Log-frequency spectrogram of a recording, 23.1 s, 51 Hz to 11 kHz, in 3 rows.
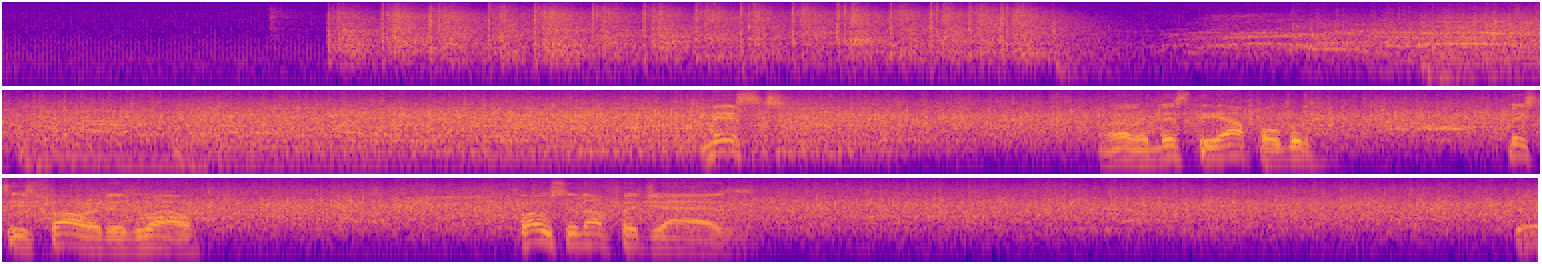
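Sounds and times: audience applauding and cheering: 0:01.6 - 0:23.0
music: 0:06.9 - 0:12.8.

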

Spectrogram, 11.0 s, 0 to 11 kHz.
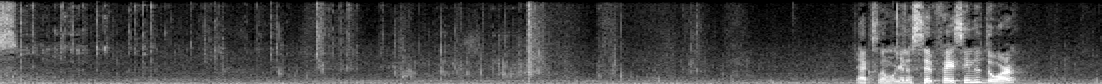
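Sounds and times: metal clips clicking and clinking: 0:00.0 - 0:04.0.

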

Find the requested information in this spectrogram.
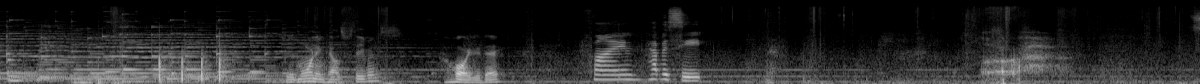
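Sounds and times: low room hum: 0:04.2 - 0:12.0
rustle of sitting in office chair: 0:04.6 - 0:12.0
person grunting: 0:09.8 - 0:10.6.

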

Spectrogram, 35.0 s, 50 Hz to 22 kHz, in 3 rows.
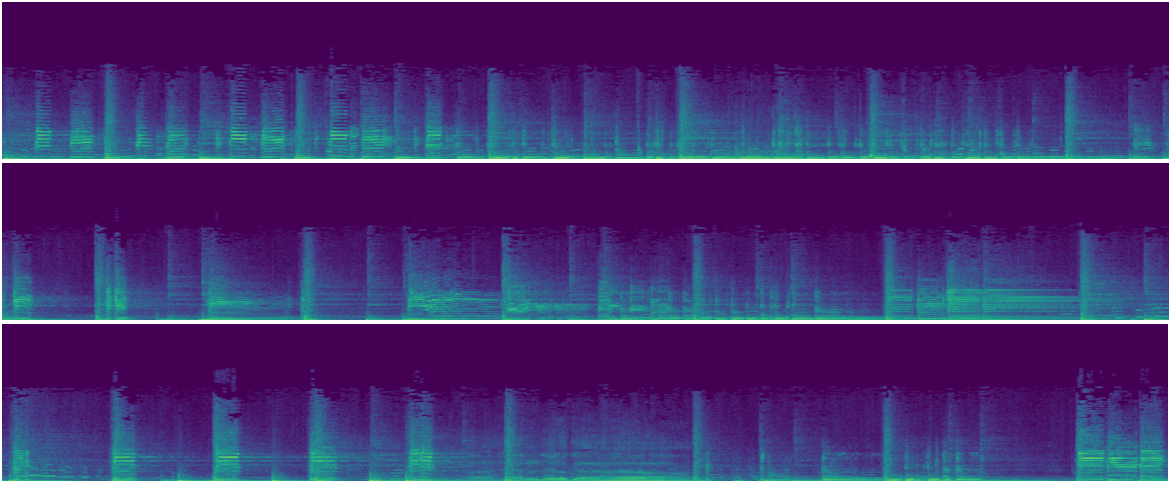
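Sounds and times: bass guitar: 0:00.0 - 0:35.0
drum kit: 0:00.0 - 0:35.0
electric guitar: 0:00.0 - 0:35.0.

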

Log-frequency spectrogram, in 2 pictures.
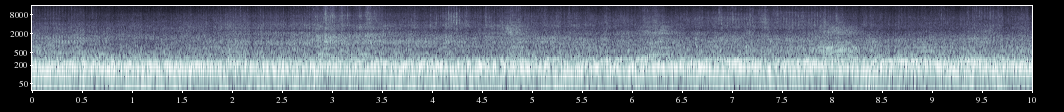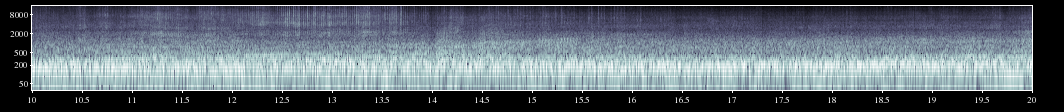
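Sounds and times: race car engines droning: 0:00.0 - 0:20.0.

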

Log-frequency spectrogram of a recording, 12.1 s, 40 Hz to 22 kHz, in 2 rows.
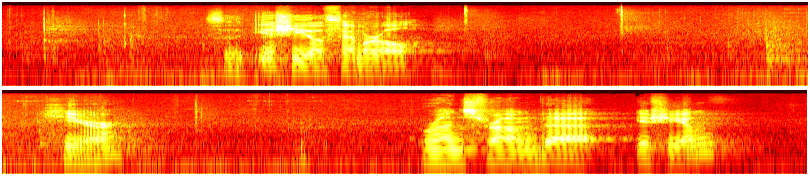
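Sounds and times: low room rumble: 0:00.0 - 0:12.0
person speaking: 0:01.5 - 0:03.8.

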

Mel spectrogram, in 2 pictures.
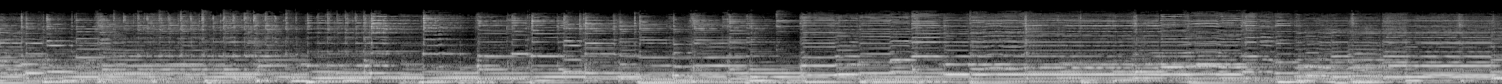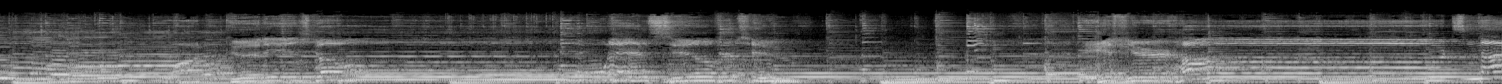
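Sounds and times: acoustic guitar strumming: 0:00.0 - 0:30.0
man singing: 0:16.4 - 0:23.2, 0:25.8 - 0:30.0.

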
